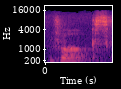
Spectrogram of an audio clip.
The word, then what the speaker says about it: Volks: todos os tipos significa que se pronuncia vox custo próximo a loja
